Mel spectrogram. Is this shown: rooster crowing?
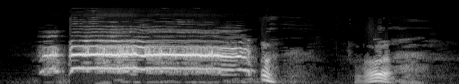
yes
